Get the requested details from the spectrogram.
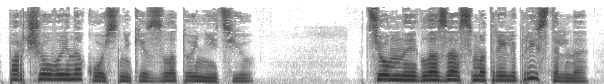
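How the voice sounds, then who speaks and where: A woman reading an audiobook aloud in an even, measured storytelling manner. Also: on the low side, no echo, studio quality. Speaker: narrator. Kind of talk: audiobook narration.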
